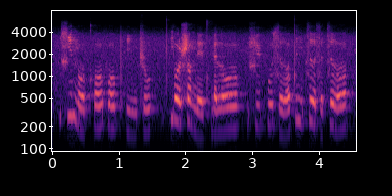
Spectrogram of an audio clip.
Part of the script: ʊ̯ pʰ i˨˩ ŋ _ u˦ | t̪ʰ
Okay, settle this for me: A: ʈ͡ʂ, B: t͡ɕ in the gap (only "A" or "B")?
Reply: A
